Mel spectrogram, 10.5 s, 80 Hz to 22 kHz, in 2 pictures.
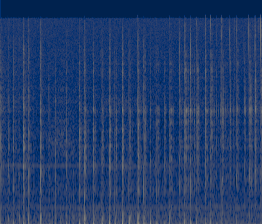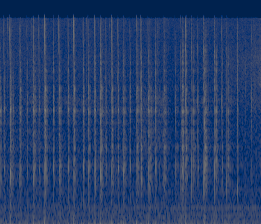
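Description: A closed, hollow hard-plastic PS3 game case is held in the hands and tapped and scratched with fingertips and nails. Rapid, dense clicky taps with a dull, low body come in an uneven patter, loudest in a burst early on before settling into softer, scratchier tapping that continues to the end.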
